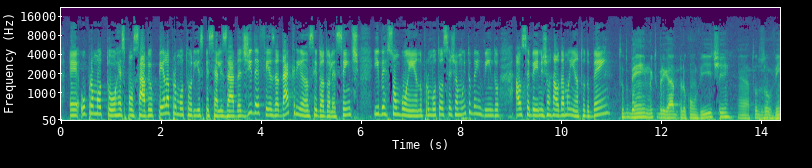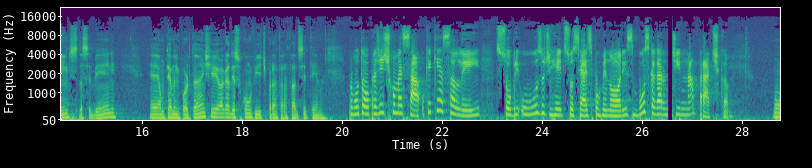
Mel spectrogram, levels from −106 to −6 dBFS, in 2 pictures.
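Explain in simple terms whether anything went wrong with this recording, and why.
Yes, something went wrong near the end. From 26.51 to 26.65 seconds there is a digital broadcast dropout. The receiver lost good data, so it quickly faded to silence and muted. That short hole fits a couple of lost frames. The sound that was sent then is gone.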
